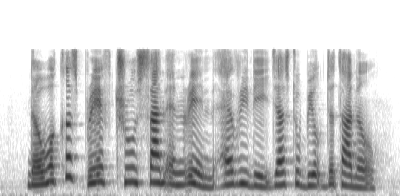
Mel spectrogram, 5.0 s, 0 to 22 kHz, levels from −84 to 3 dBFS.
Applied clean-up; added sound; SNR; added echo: none; none; none; none.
